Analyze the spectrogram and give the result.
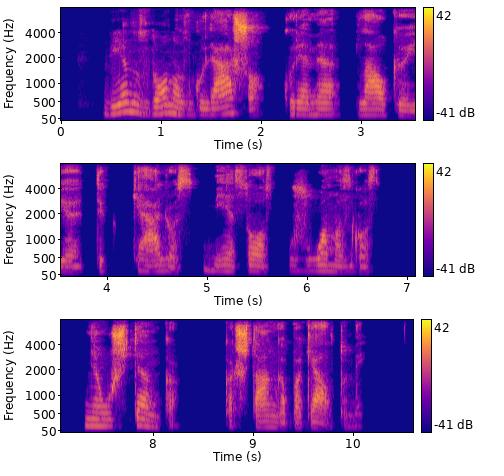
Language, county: Lithuanian, Tauragė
